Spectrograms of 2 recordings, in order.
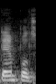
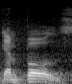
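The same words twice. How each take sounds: First: The word ends with an s sound. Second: The word ends with a z sound. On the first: The speaker calls it wrong. "এটা টেম্পলস হবে না" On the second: The speaker calls it right. "সেটা হবে জ উচ্চারণ করতে হবে"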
